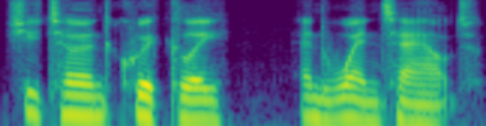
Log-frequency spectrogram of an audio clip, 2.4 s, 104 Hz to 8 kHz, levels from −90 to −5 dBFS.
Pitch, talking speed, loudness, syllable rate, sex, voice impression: 130 Hz, 150 wpm, -18 LUFS, 4.0 syllables/s, male, masculine, middle-aged, slightly powerful, slightly bright, raspy, mature, friendly, wild, lively, intense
